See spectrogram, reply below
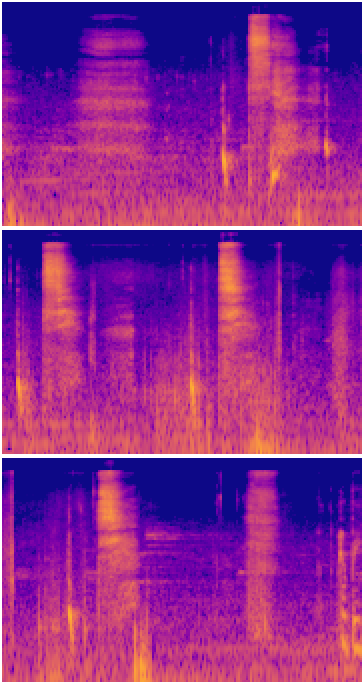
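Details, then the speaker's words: Sneezing attack: about five sharp sneezes in quick succession, each preceded by a short gasping intake. "Yep. I'm having a sneezing attack. That was me making my coffee and I started sneezing. Nope, I'm not allergic to coffee. Just having a sneezing attack."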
